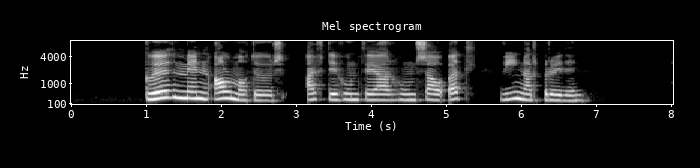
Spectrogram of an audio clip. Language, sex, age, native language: Icelandic, male, 12, Icelandic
